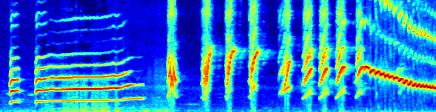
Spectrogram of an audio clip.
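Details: Asian pied starling in 'mompa' variation song for tutoring and luring starlings: a long, slowly rising pure whistle, then about ten crisp clipped notes roughly three per second, closing with a smooth falling whistle.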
